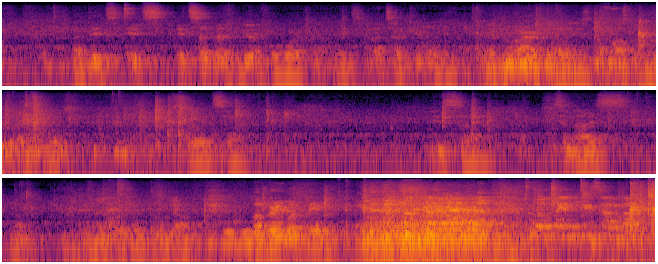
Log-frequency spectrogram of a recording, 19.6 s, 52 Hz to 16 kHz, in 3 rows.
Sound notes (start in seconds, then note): 16.6 laughter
